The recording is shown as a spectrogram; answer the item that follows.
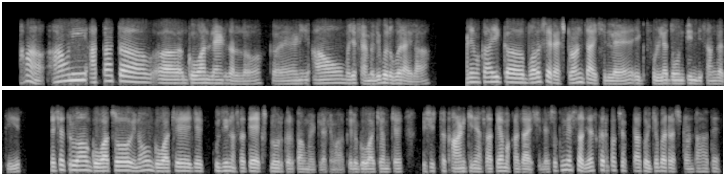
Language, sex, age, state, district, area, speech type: Goan Konkani, male, 30-45, Goa, Bardez, urban, conversation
